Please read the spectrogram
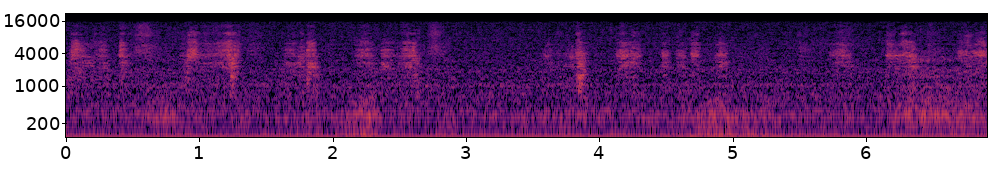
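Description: Faint strokes of a black felt-tip marker writing on white card: short, irregular scratches as letters are formed.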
